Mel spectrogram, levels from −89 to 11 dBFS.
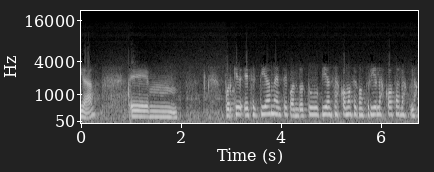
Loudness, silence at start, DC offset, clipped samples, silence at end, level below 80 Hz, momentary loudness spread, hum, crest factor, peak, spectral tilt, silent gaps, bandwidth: -16 LUFS; 0 s; under 0.1%; under 0.1%; 0 s; -42 dBFS; 15 LU; none; 14 dB; -2 dBFS; -10 dB/octave; none; 4.6 kHz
